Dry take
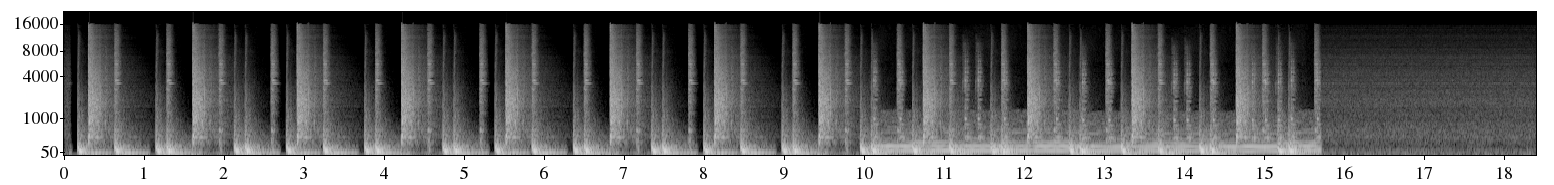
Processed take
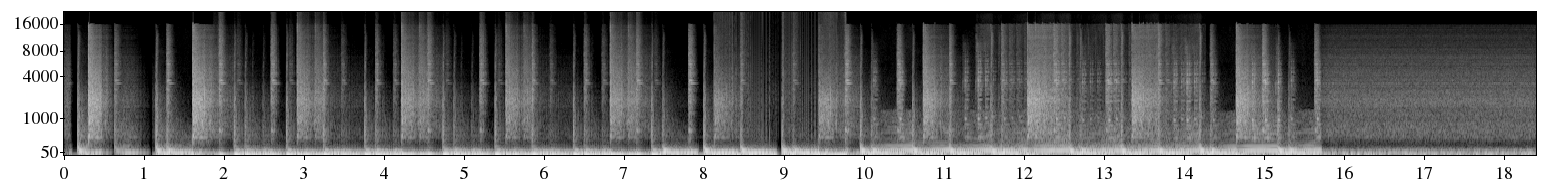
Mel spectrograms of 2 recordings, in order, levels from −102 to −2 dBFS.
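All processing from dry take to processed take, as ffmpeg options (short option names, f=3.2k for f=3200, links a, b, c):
-filter_complex "[0:a]asettb=1/sr,asplit=3[a][b][c];[a]atrim=end=0.474[d];[b]atrim=start=0.47:end=1.1,asetpts=PTS-STARTPTS,afade=t=in:d=0.004:c=qsin,afade=t=out:st=0.626:d=0.004:c=qsin,agate=range=-33dB:threshold=-34dB:ratio=3:release=100:detection=peak,highpass=f=130:p=1,acompressor=threshold=-38dB:ratio=10:attack=3.2:release=140:knee=1:detection=peak[e];[c]atrim=start=1.096[f];[d][e]acrossfade=d=0.004:c1=hsin:c2=qsin[g];[g][f]acrossfade=d=0.004:c1=qsin:c2=hsin,asettb=1/sr,asplit=3[h][i][j];[h]atrim=end=1.864[k];[i]atrim=start=1.86:end=7.48,asetpts=PTS-STARTPTS,afade=t=in:d=0.004:c=qsin,afade=t=out:st=5.616:d=0.004:c=qsin,aeval=exprs='if(lt(val(0),0),0.251*val(0),val(0))':c=same,equalizer=f=110:t=o:w=1.3:g=-14,aecho=1:1:223:0.224,atrim=end_sample=247842[l];[j]atrim=start=7.476[m];[k][l]acrossfade=d=0.004:c1=hsin:c2=qsin[n];[n][m]acrossfade=d=0.004:c1=qsin:c2=hsin,asettb=1/sr,asplit=3[o][p][q];[o]atrim=end=8.114[r];[p]atrim=start=8.11:end=9.77,asetpts=PTS-STARTPTS,afade=t=in:d=0.004:c=qsin,afade=t=out:st=1.656:d=0.004:c=qsin,acrusher=bits=7:dc=4:mix=0:aa=0.000001,lowshelf=f=130:g=9.5,acrossover=split=2700|7000[s][t][u];[s]acompressor=threshold=-26dB:ratio=4[v];[t]acompressor=threshold=-46dB:ratio=4[w];[u]acompressor=threshold=-50dB:ratio=4[x];[v][w][x]amix=inputs=3:normalize=0[y];[q]atrim=start=9.766[z];[r][y]acrossfade=d=0.004:c1=hsin:c2=qsin[aa];[aa][z]acrossfade=d=0.004:c1=qsin:c2=hsin,asettb=1/sr,asplit=3[ab][ac][ad];[ab]atrim=end=11.394[ae];[ac]atrim=start=11.39:end=14.27,asetpts=PTS-STARTPTS,afade=t=in:d=0.004:c=qsin,afade=t=out:st=2.876:d=0.004:c=qsin,aemphasis=mode=production:type=50fm,acrossover=split=3800[af][ag];[ag]acompressor=threshold=-37dB:ratio=4:attack=1:release=60[ah];[af][ah]amix=inputs=2:normalize=0,asplit=7[ai][aj][ak][al][am][an][ao];[aj]adelay=94,afreqshift=48,volume=-9dB[ap];[ak]adelay=188,afreqshift=96,volume=-14.2dB[aq];[al]adelay=282,afreqshift=144,volume=-19.4dB[ar];[am]adelay=376,afreqshift=192,volume=-24.6dB[as];[an]adelay=470,afreqshift=240,volume=-29.8dB[at];[ao]adelay=564,afreqshift=288,volume=-35dB[au];[ai][ap][aq][ar][as][at][au]amix=inputs=7:normalize=0,atrim=end_sample=127008[av];[ad]atrim=start=14.266[aw];[ae][av]acrossfade=d=0.004:c1=hsin:c2=qsin[ax];[ax][aw]acrossfade=d=0.004:c1=qsin:c2=hsin,asubboost=boost=9:cutoff=61,acompressor=threshold=-27dB:ratio=5,equalizer=f=125:t=o:w=1:g=-7,equalizer=f=250:t=o:w=1:g=-11,equalizer=f=2k:t=o:w=1:g=3,volume=7dB"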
